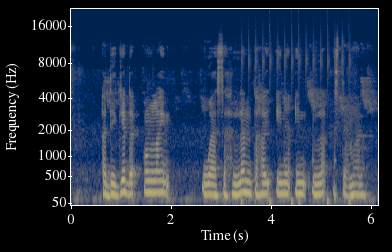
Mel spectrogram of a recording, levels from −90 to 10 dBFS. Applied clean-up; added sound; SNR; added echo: none; Drum kit; 16 dB; none.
